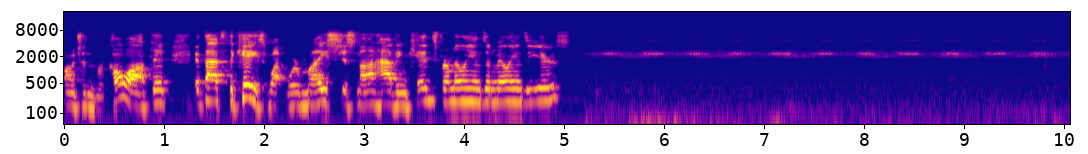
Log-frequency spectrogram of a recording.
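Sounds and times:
person talking: 0.0 - 5.1
cricket chirping: 5.2 - 10.0.

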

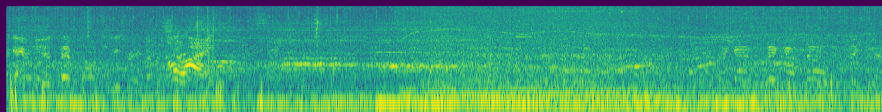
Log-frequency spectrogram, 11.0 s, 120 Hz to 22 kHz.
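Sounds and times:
people talking: 0.1 - 3.0, 8.6 - 11.0.

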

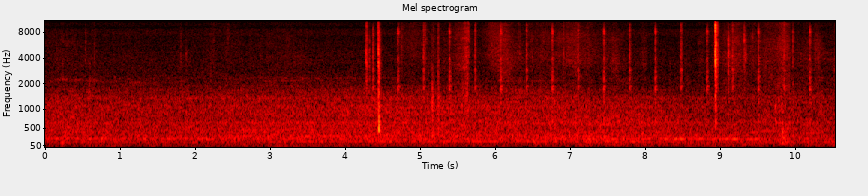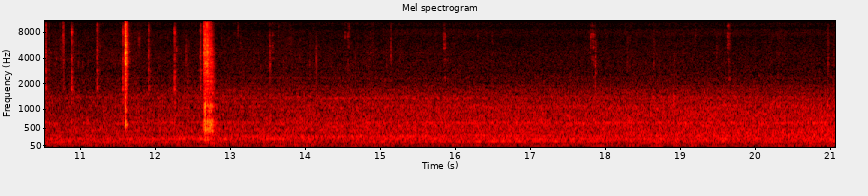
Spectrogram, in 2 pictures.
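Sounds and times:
in-car driving noise: 0.0 - 21.0
faint irregular clicks: 4.2 - 12.7.

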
